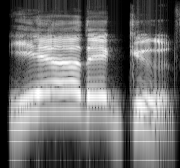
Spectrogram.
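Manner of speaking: high, loud burst of enthusiasm; sudden delighted outburst; excited exclamation. Real, not acted. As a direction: shout it out like a fan cheering. Bursts out praising the stock.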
